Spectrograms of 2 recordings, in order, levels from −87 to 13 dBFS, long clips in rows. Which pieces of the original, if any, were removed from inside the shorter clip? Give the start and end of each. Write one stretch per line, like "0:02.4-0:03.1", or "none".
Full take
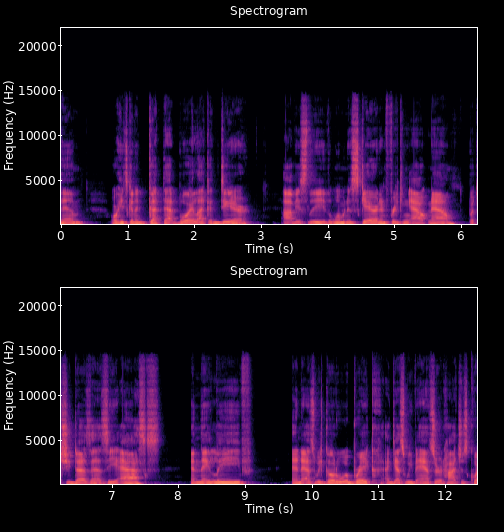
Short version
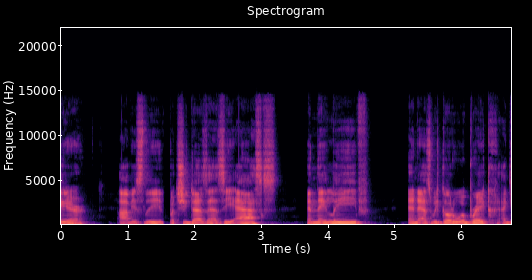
0:04.0-0:06.0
